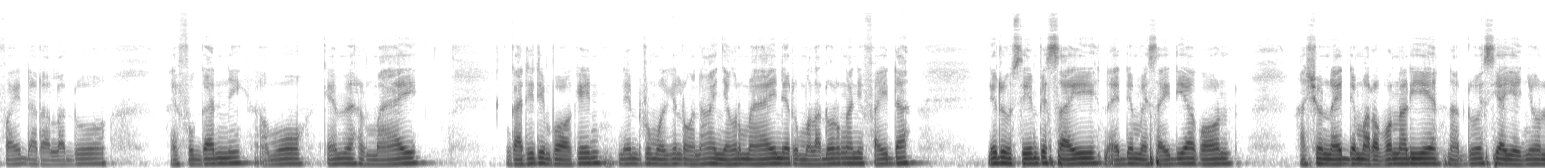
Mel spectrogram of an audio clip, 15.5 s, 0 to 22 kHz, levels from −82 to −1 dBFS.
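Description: At 1.02 s, just after "faida toladuo", the call software raised the microphone's input volume in a single step: microphone volume stepped up. The speech and the background noise behind it jump together by about 5 dB, an abrupt level change.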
